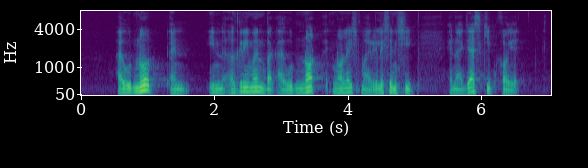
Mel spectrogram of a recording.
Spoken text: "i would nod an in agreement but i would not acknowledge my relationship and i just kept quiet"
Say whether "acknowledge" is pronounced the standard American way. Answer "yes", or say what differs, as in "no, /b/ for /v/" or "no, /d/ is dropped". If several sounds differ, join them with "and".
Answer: yes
